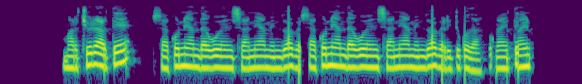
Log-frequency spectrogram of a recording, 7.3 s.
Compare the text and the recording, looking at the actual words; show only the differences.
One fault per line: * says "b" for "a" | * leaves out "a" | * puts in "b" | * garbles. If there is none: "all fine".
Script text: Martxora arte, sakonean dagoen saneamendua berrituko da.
* puts in "sakonean dagoen saneamendua"
* garbles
